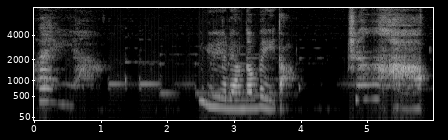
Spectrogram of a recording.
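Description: Animated high-voiced woman telling children's stories. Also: drawn-out words, gravelly, noisy background. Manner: expressive, coaxing, addresses young listeners with questions. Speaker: children's storytelling show host. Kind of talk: animated picture-book bedtime storytelling. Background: music.

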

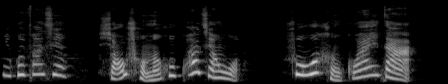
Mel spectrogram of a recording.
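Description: A woman voicing a mischievous little circus girl who pleads in a high, bouncy voice. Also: very animated, normal speed, fairly bright tone, full character voice. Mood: pleading.

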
